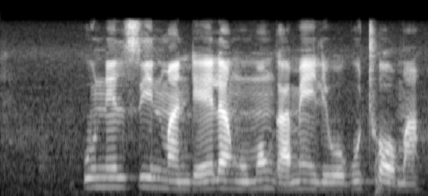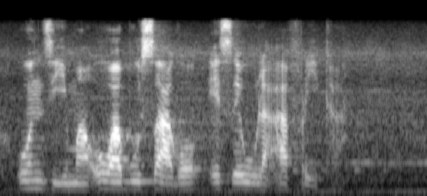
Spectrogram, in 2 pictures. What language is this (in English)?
South Ndebele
